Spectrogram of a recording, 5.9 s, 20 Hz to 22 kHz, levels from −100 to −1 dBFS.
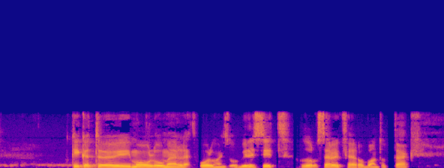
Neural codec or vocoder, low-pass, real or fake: none; 7.2 kHz; real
